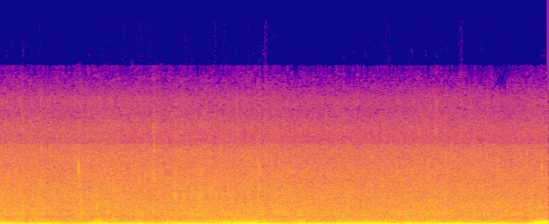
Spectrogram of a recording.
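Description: A severe electrical thunderstorm over Liège, Belgium, brings heavy steady rain with a low, continuous rumble of thunder rolling underneath, heard outdoors as an unbroken dense wash of sound.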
